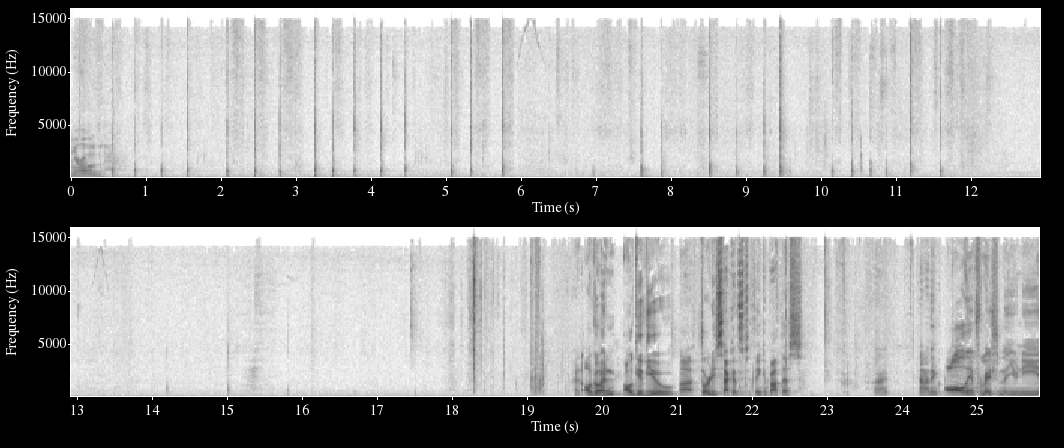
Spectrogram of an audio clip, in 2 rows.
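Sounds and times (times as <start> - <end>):
speech: 0.0 - 0.6, 19.8 - 22.8, 23.6 - 25.8
steady low hum: 0.0 - 25.8
writing on a board during a lecture: 0.4 - 12.0.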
